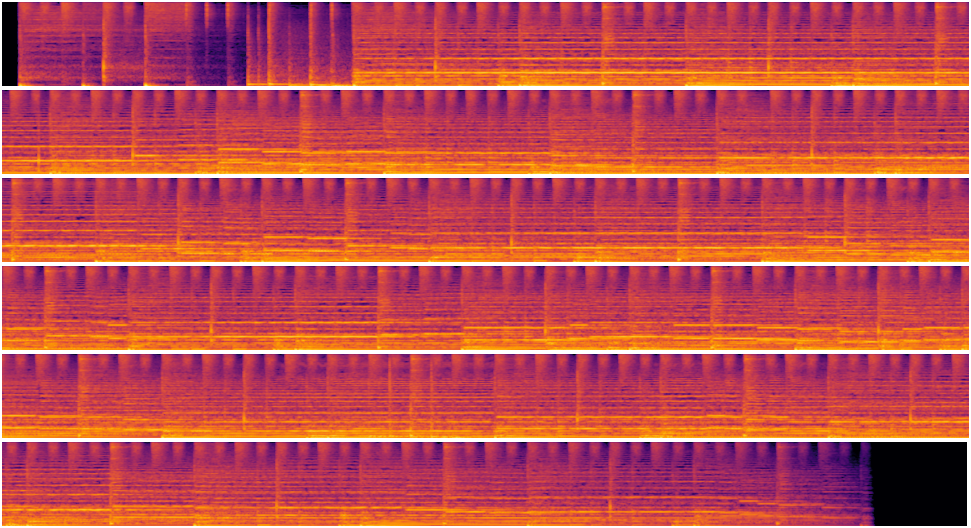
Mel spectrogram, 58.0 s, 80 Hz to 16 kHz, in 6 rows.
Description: Tempo: 72 / Tonart: C-Dur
